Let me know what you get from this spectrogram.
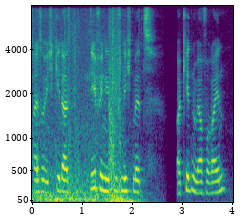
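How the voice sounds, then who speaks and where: A man's voice: high-pitched, steady tone, moderate pace, noisy background. A man with a slightly congested, nasal voice from a cold, giving casual, hesitant Let's Play commentary as he thinks aloud.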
